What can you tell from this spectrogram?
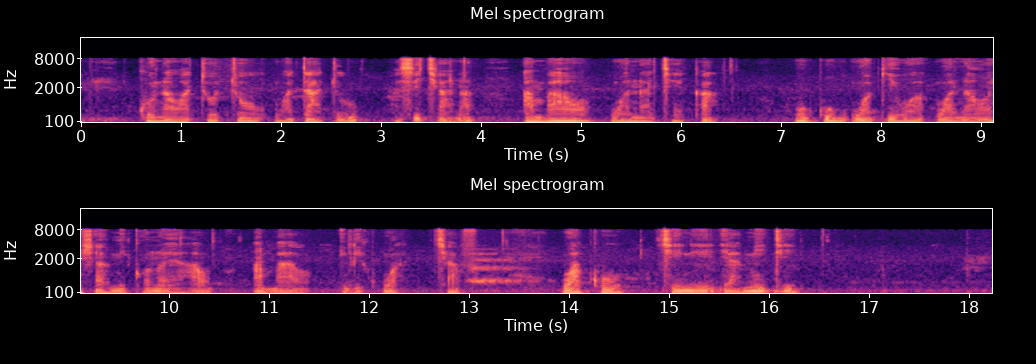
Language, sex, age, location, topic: Swahili, male, 18-24, Kisii, health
